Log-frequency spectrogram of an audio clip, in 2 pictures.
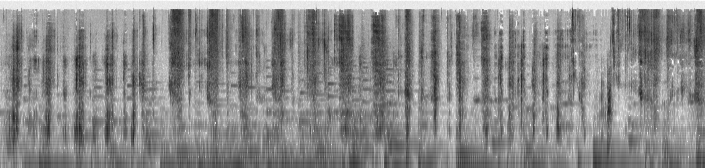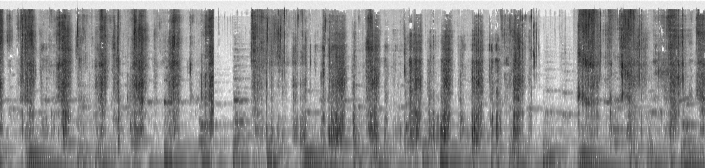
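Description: Crisp crunching and chewing of fried chicken, many rapid crunchy bites in a row, over background music with a steady bass line.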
